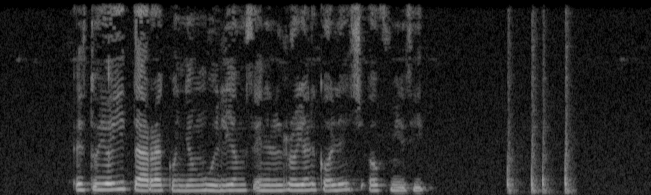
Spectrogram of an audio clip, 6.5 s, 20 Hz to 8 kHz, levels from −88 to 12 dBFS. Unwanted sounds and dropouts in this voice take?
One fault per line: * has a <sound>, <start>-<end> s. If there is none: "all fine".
* has a thud, 5.1-5.8 s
